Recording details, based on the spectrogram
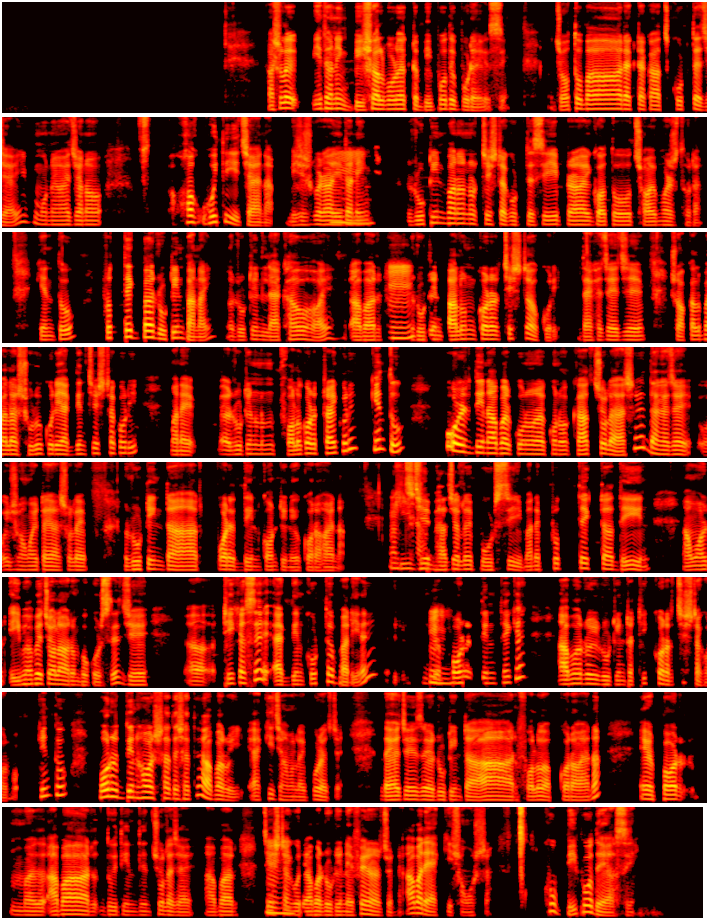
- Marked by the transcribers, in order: static; horn; tsk; bird; lip smack
- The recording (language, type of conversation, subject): Bengali, advice, আপনার রুটিন শুরু করা বা বজায় রাখা আপনার জন্য কেন কঠিন হয়ে যাচ্ছে?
